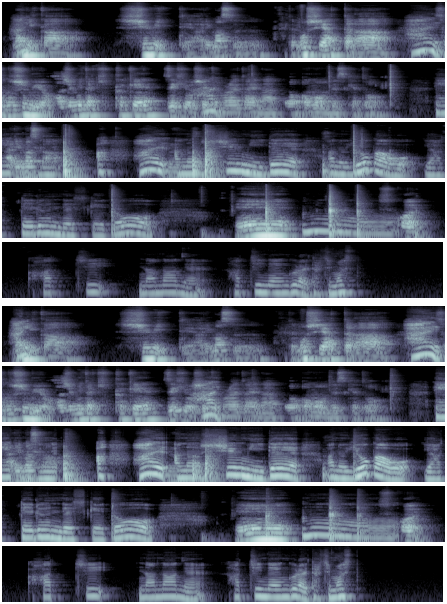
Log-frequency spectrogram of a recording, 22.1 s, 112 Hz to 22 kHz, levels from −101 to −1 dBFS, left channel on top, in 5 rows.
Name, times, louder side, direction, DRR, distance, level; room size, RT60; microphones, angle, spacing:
voice 1, 0.1-0.8 1.2-3.9 4.4-8.3 8.9-9.5 10.5-10.6 15.6-16.2 17.1-17.5, left 1 dB, ahead, 0.9 m, -33 dB
sound 1, 2.7-3.8 4.6-4.7 5.4-6.0 6.9-7.0 7.7-7.8 8.2-8.4 9.5-10.0 10.8-11.4 12.1-12.9 13.5-13.8 14.4-14.6 14.8-15.0 15.3-16.2 16.4-17.1 17.4-17.5, left 4 dB, 40° left, 0.4 m, -38 dB
voice 2, 4.0-4.4 6.3-6.6 8.8-9.4 9.8-15.1 16.3-17.3 18.0-18.7 19.1-19.8 20.0-21.3, right 4 dB, 60° right, 0.3 m, -35 dB
3.9 x 2.1 x 3.4 m
head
